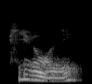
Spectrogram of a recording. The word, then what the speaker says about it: pleural: Anytime you see the word plural, it's not the term meaning more than one. Here it's spelled P-L-E-U-R-A-L, refers to the lung.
